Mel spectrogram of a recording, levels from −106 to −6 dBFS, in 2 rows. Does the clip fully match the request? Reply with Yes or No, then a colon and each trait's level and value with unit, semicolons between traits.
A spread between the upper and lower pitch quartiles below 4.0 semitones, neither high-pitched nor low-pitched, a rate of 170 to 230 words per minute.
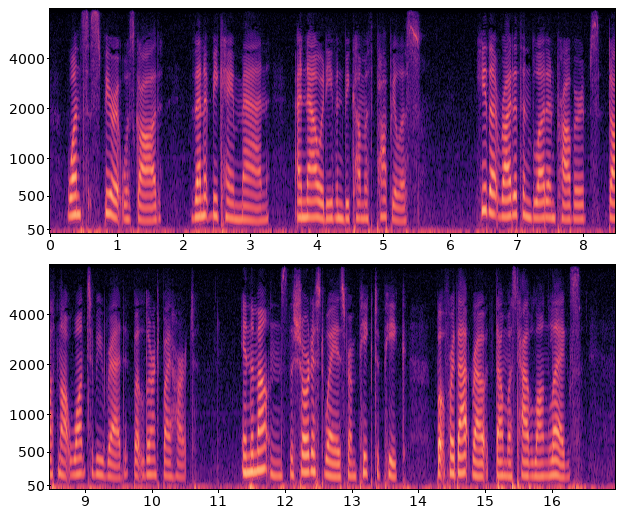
No: average, 3.2 semitones; high, 200 Hz; average, 180 wpm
